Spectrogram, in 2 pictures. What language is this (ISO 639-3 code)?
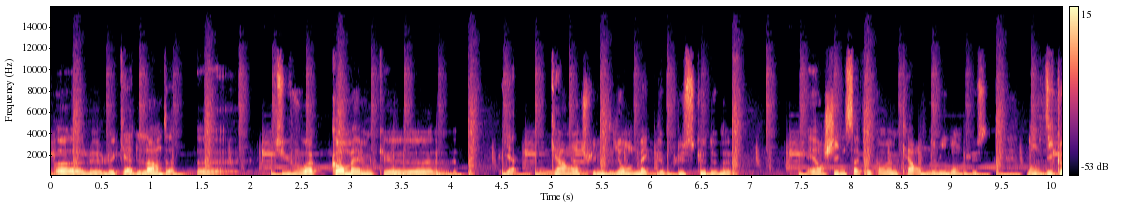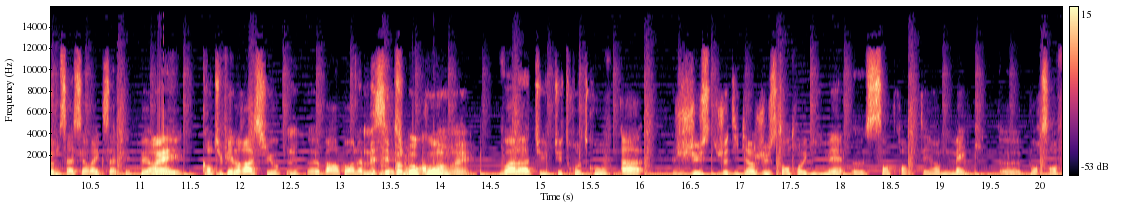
fra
